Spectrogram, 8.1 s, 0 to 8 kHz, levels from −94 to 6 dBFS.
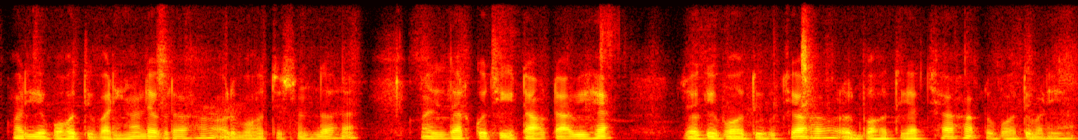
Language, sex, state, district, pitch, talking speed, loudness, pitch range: Hindi, male, Bihar, Saharsa, 100 Hz, 250 wpm, -21 LUFS, 95-110 Hz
